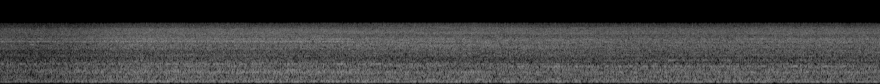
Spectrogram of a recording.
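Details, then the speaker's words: AC air handler blower after the capacitor was tested, cooling on via the Nest thermostat: steady even rush of air with no rattle, tick or pitch wobble; blower fan running normally after service. "All right, I've turned on the cooling, and I'm waiting for the fan to turn on. I can hear it churning away."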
